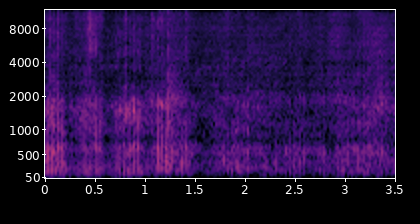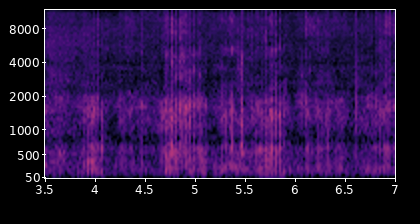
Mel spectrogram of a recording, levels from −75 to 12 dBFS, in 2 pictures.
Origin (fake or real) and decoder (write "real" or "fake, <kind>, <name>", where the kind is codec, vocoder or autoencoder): fake, codec, SNAC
